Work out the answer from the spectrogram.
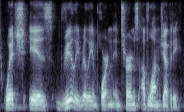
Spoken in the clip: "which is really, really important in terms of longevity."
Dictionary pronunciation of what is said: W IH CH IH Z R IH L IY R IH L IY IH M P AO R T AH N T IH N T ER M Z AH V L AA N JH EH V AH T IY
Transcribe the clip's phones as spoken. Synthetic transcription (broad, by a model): W IH CH IH Z R IH L IY R IH L IY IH M P AO R T N T IH N T ER M Z AH V L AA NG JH EH V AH T IY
